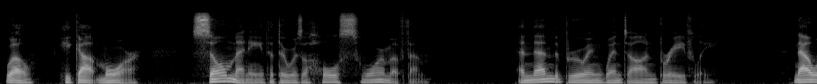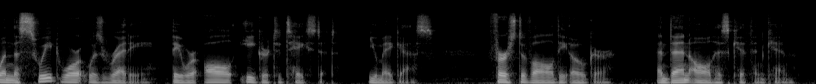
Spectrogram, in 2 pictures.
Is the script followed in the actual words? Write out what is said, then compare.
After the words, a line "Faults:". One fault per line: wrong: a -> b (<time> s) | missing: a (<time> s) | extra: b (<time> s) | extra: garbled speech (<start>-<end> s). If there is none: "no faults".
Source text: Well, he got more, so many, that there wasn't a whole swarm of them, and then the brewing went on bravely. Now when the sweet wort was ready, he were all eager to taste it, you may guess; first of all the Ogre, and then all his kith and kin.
Well, he got more, so many, that there was a whole swarm of them, and then the brewing went on bravely. Now when the sweet wort was ready, they were all eager to taste it, you may guess; first of all the Ogre, and then all his kith and kin.
Faults:
wrong: wasn't -> was (2.9 s)
wrong: he -> they (9.9 s)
